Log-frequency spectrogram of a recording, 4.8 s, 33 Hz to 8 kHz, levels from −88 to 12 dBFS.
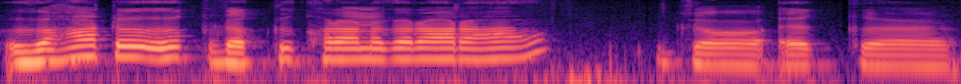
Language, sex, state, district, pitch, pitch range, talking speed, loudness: Hindi, male, Bihar, Patna, 160 Hz, 120-175 Hz, 135 wpm, -15 LUFS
